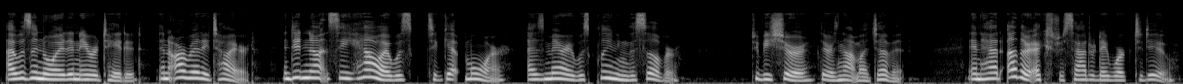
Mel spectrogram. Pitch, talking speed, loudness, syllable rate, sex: 230 Hz, 210 wpm, -18 LUFS, 5.1 syllables/s, female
